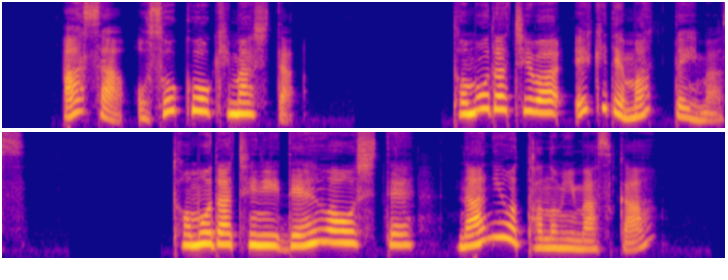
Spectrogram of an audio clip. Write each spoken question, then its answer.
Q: 朝遅く起きました。友達は駅で待っています。友達に電話をして何を頼みますか?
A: もう少し待ってほしいんだけど。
